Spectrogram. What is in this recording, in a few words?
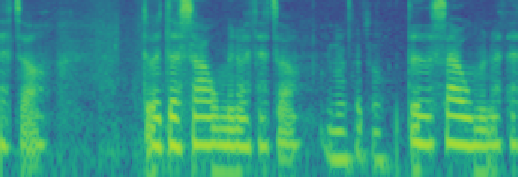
"sawm", Welsh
